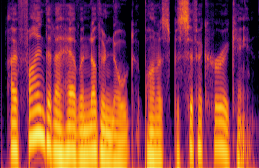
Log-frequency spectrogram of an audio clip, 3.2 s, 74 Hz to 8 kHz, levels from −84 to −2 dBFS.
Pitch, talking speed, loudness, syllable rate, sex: 115 Hz, 205 wpm, -15 LUFS, 6.3 syllables/s, male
